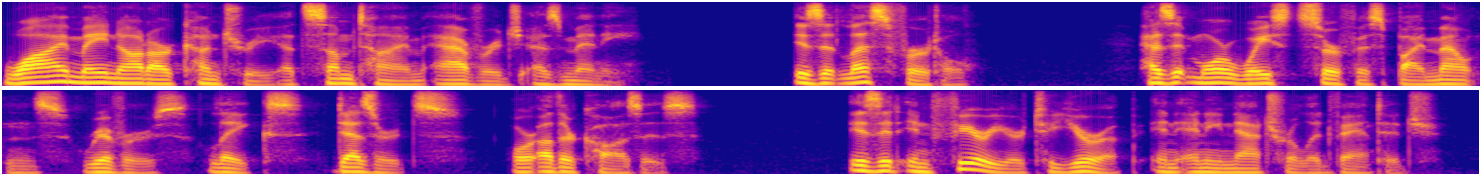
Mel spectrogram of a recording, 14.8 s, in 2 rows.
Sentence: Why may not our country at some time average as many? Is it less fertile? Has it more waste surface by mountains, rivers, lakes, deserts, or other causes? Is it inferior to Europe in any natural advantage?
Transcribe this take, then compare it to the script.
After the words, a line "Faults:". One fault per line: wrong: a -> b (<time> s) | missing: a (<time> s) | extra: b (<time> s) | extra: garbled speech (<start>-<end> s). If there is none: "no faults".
Why may not our country at some time average as many? Is it less fertile? Has it more waste surface by mountains, rivers, lakes, deserts, or other causes? Is it inferior to Europe in any natural advantage?
Faults:
no faults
